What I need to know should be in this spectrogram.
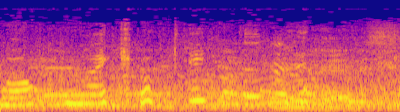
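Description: An elderly man laughs close by.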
